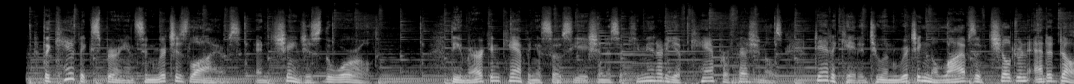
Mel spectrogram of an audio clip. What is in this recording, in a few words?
Narration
